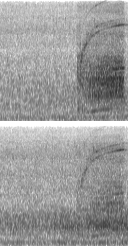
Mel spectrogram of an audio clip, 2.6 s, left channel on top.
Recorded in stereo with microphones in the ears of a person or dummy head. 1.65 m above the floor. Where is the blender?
30° left (ahead or behind), 0.7 m.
